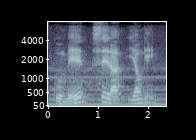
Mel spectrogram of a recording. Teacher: sílaba tônica na última sílaba ou seja todas as palavras oxítonas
